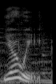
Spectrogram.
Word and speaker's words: YOWIE: Just a boutique named after Australia's Sasquatch, YOWIE. It's pronounced Yowie, mate.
